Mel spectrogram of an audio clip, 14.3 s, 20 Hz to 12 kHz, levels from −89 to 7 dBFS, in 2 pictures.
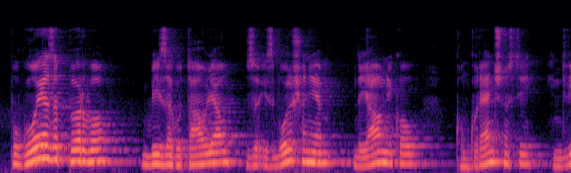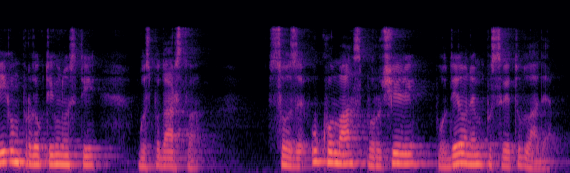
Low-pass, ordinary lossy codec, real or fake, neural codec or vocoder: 7.2 kHz; MP3, 96 kbps; real; none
